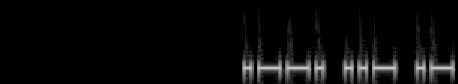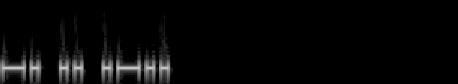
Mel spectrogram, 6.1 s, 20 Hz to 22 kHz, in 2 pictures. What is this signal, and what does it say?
Morse code, heard as a keyed tone, about 25 wpm, 700 Hz. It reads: PUPIL
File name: 5 Letter Words - First 3 Letters Given - 25wpm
